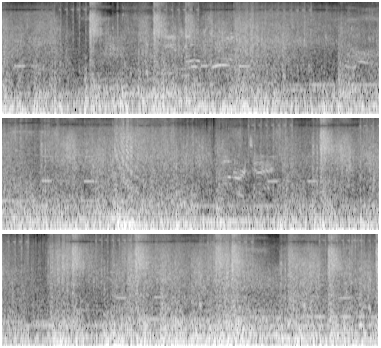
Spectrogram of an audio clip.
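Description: Explosions boom and rumble in a game.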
